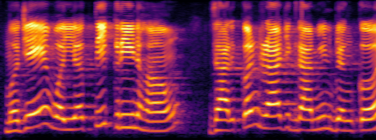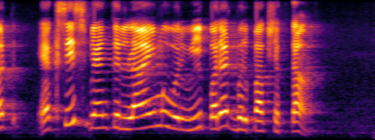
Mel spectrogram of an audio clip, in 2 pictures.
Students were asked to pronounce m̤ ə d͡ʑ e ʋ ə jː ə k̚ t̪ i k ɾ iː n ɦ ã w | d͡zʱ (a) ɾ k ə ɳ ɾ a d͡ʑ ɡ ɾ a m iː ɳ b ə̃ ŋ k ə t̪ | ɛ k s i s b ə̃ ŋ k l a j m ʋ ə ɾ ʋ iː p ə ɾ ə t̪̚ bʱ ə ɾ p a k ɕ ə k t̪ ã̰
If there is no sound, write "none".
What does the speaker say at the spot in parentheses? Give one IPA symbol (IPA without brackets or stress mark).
a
